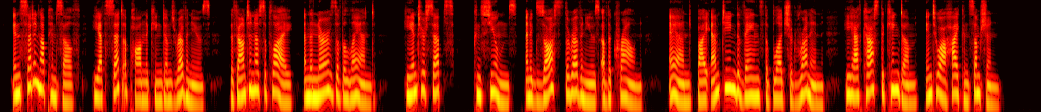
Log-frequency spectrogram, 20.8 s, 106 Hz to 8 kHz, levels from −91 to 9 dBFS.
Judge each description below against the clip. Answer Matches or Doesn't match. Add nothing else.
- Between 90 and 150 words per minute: Matches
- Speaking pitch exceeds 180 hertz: Matches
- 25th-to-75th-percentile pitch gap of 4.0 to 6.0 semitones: Matches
